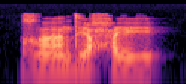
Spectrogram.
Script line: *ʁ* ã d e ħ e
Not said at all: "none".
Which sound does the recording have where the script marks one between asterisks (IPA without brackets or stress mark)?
ʁ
